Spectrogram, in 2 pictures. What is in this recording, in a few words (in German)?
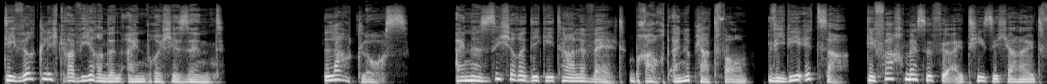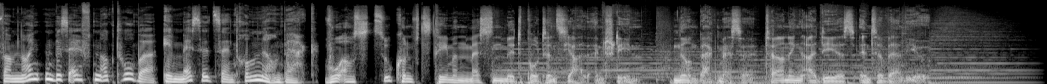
Radiospot; it-sa Digital Media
